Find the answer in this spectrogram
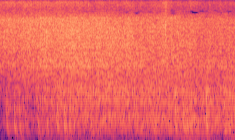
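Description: Hot pot sizzling and bubbling as vegetable broth goes in on a low-oil sofregit of pumpkin and mushrooms: a steady, even hiss.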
